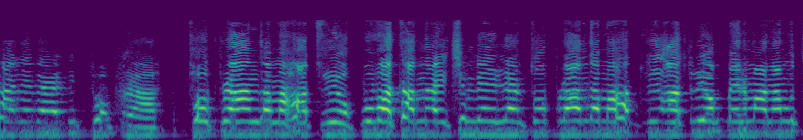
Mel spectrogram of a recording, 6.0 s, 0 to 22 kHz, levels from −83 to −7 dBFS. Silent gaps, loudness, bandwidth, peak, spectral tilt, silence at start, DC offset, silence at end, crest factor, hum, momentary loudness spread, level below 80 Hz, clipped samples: none; -27 LUFS; 13 kHz; -8 dBFS; -2 dB/octave; 0 s; under 0.1%; 0.05 s; 20 dB; none; 11 LU; -66 dBFS; under 0.1%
